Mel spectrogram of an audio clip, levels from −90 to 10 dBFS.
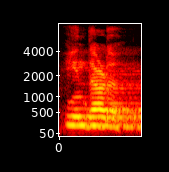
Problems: constant background noise, echo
